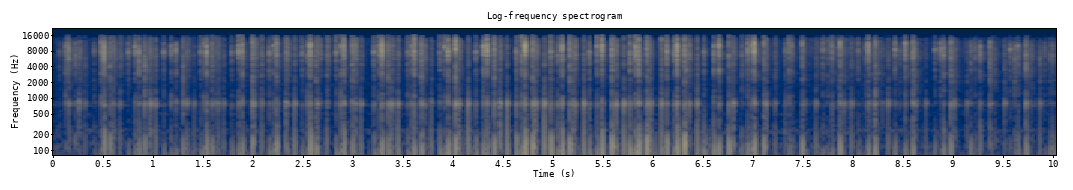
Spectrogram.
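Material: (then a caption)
Paper. A tall, empty, hollow brown kraft paper cup is held in one hand and tapped with the long painted fingernails of the other. The taps come as a fast, uneven stream of short, dry clicks over a deep, hollow thump, with a steady mid-range tone running underneath. Each hit dies away almost instantly.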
